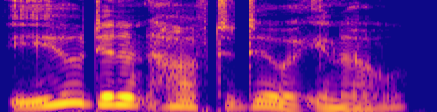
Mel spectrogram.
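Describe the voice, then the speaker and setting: A man voicing a firm, caring woman dragon keeper in a story, instructing and gently scolding. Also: medium pitch, big pitch swings, measured pace, dry recording, clean studio sound, voice pushed up. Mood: approving.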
